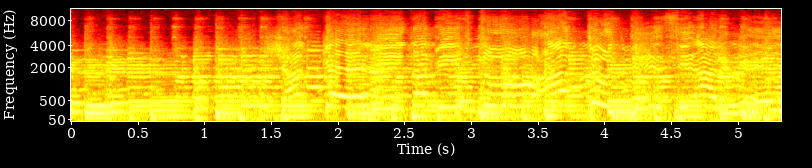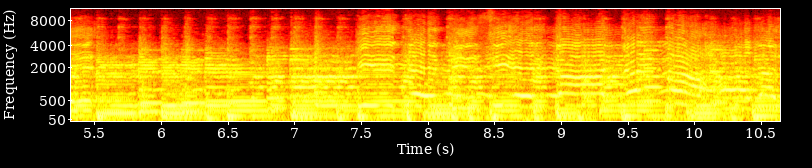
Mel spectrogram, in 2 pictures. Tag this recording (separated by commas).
Music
